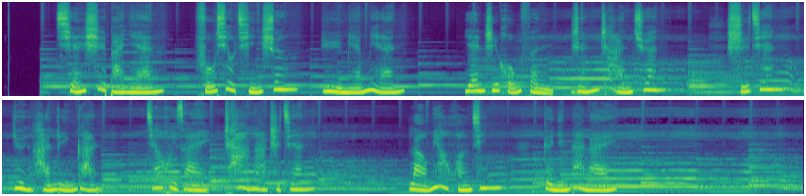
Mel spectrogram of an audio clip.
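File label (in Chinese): 广告 温柔, 女, 普通话; 珠宝首饰; 老庙黄金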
